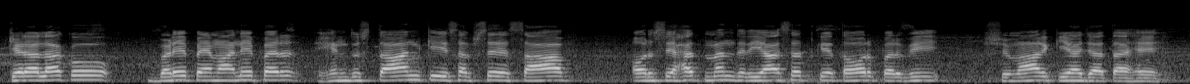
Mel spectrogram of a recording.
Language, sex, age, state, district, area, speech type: Urdu, male, 18-30, Bihar, Purnia, rural, read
